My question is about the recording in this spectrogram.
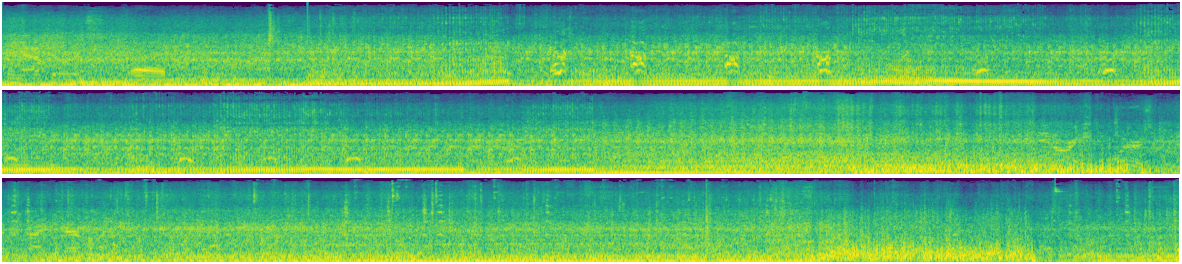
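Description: Ford pickup truck's engine running just after a cold start, revved up and back down several times for the first half, then settling into a steady low run.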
